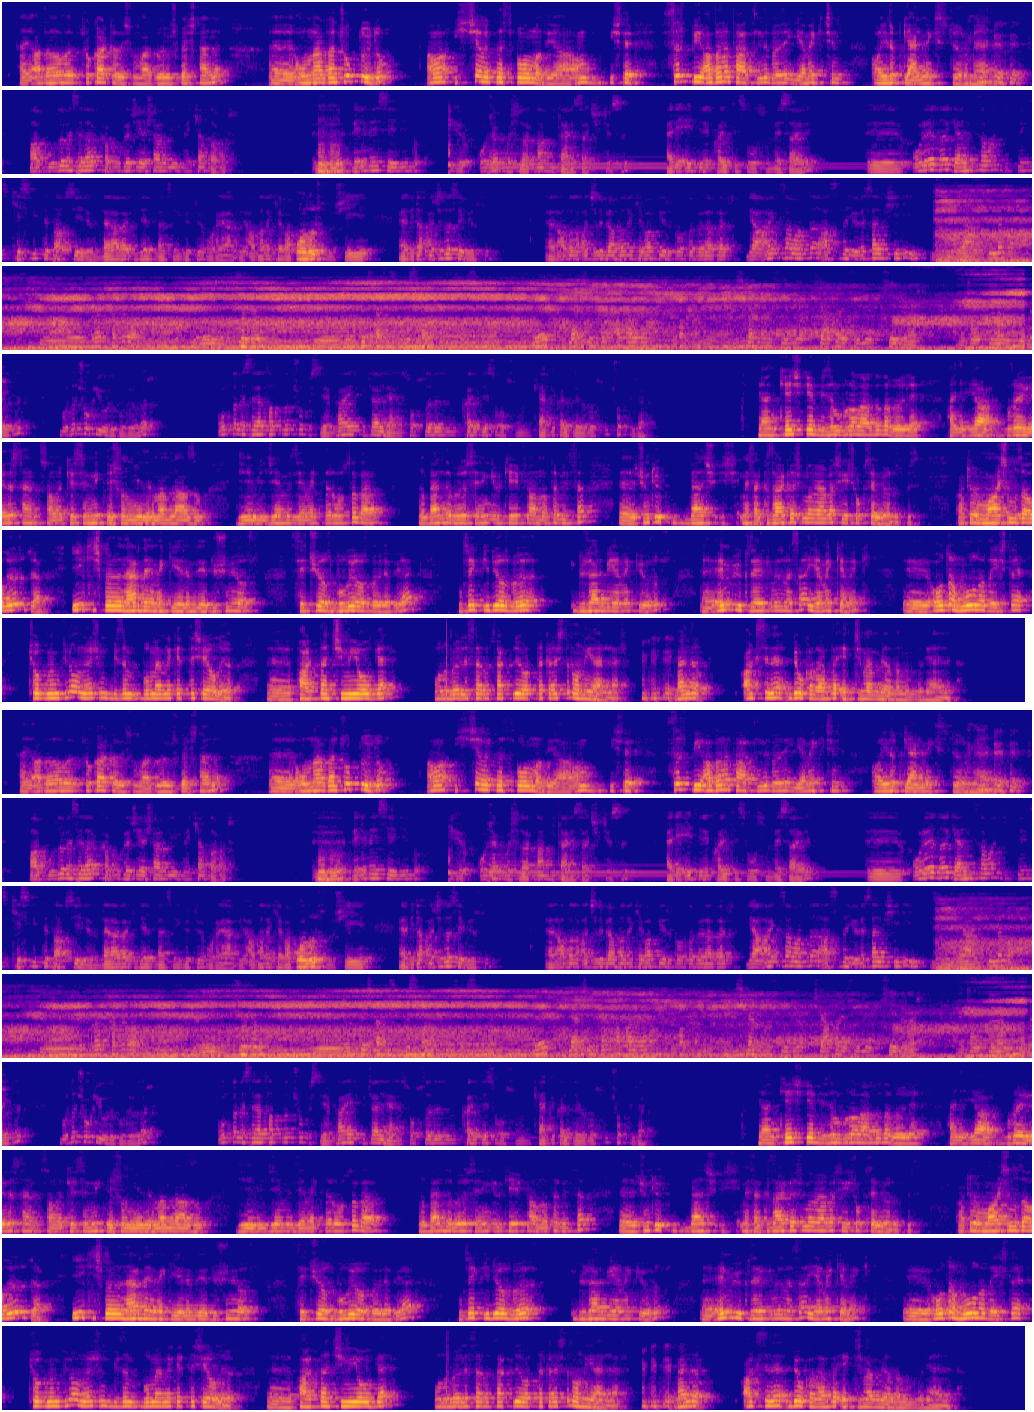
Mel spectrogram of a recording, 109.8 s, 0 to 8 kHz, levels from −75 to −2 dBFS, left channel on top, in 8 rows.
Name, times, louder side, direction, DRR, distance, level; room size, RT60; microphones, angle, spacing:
voice 1, 0.2-3.0 3.5-5.1 5.6-8.5 8.9-11.2 11.6-13.2 17.9-18.3 31.4-31.7 44.3-44.7 65.0-67.2 67.5-71.3 71.8-73.7 74.2-76.5 76.9-80.6 81.4-83.0 83.3-85.7 86.3-87.9 88.5-89.5 90.0-91.2 91.7-93.8 94.4-96.0 96.5-99.2 99.6-101.3 101.9-104.3 105.1-105.4 106.0-108.8, left 1 dB, 55° left, 3 dB, 3.9 m, -23 dB
voice 2, 12.8-13.6 14.1-16.7 17.8-19.2 19.7-22.1 22.6-24.5 25.2-32.3 32.7-34.0 34.7-41.0 41.7-44.4 45.3-47.7 48.2-49.8 50.1-53.4 53.9-55.2 55.7-56.9 57.8-62.8 63.3-63.5 104.8-105.4, equal, 20° right, 1 dB, 6.5 m, -35 dB
Bass guitar, 20.2-28.3, left 1 dB, 65° right, 6.9 m, -47 dB
sound 1, 39.9-54.8, left 2 dB, 35° left, 3.9 m, -28 dB
28.0 x 20.0 x 2.3 m, 0.41 s
head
